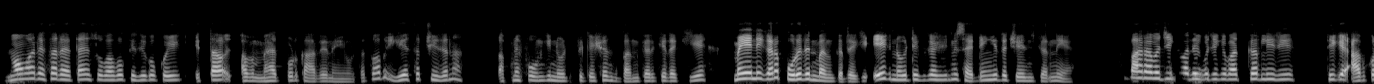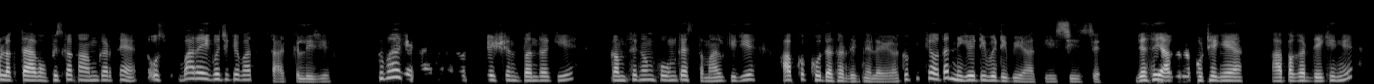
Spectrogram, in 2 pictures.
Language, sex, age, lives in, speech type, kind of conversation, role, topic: Hindi, male, 25-29, India, conversation, advice, advisor, फ़ोन और दूसरी चीज़ों से ध्यान भटकने के कारण मनोरंजन के समय में बाधा क्यों होती है?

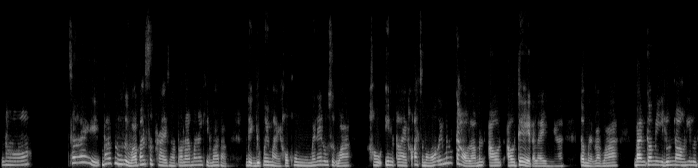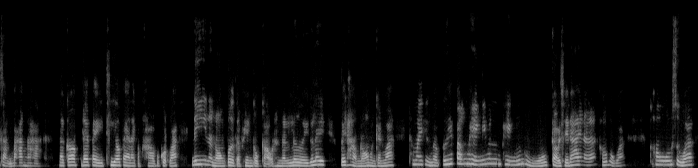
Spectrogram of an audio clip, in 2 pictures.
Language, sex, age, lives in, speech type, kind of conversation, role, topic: Thai, female, 20-24, Thailand, conversation, unstructured, none, คุณชอบฟังเพลงเก่าๆ เพลงไหนที่ทำให้คุณคิดถึงอดีตมากที่สุด?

